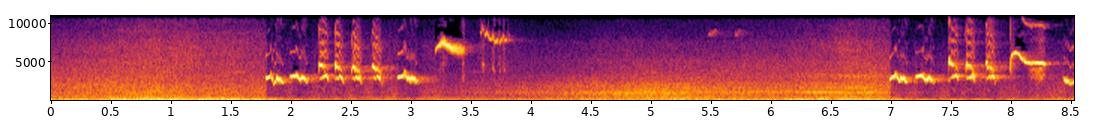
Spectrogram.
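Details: Orange-headed thrush male giving ngeplong song to prompt another male: a burst of rapid high whistled notes, then a long gap of steady background noise, then another fast whistled burst near the end.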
